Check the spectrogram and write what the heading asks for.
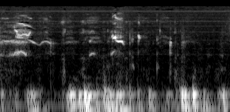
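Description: Men laughing quietly and stifled, in uneven breathy pulses with a few short high squeaks.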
